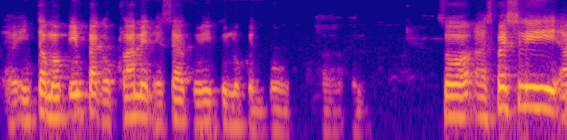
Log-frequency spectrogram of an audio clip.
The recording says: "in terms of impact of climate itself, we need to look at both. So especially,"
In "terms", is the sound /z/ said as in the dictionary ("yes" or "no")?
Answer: no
